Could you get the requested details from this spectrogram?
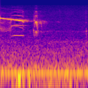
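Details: A redwing in Iceland in April sings a song fragment: a thin, high whistle sliding downward, then a quick scratchy note, over a steady low hum.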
